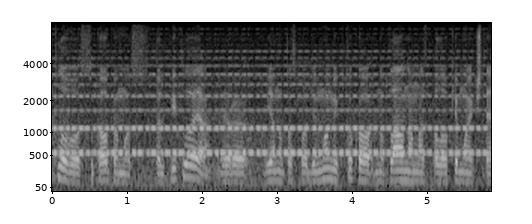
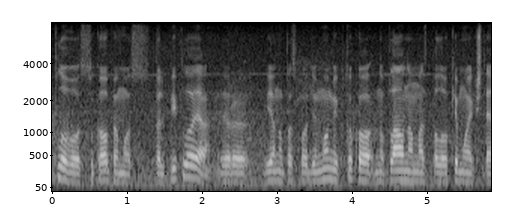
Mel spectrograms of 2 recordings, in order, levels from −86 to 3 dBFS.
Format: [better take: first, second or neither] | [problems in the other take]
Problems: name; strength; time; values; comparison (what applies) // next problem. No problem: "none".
second | background sound (Bowed string instrument); as loud as the speech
